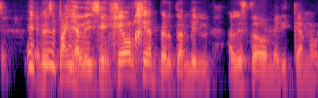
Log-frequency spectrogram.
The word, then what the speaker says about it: Georgia: Creo que se pronuncia Georgia porque Georgia es el estado de Estados Unidos, pero según nos dicen algunos expertos políticos, se dice Georgia.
